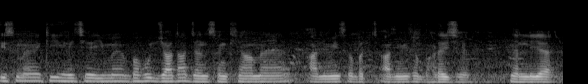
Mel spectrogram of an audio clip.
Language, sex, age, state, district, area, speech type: Maithili, male, 60+, Bihar, Purnia, urban, spontaneous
